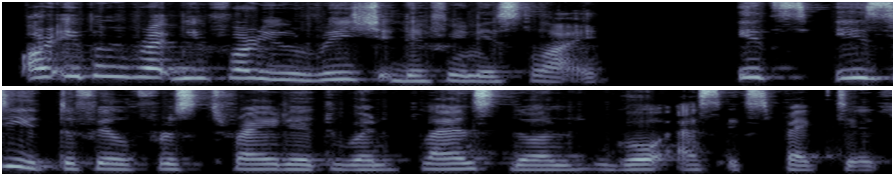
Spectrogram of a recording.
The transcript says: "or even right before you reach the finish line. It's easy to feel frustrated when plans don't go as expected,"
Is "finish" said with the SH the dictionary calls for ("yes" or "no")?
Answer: no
